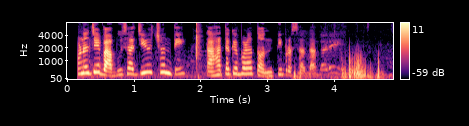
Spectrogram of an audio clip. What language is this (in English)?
Odia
